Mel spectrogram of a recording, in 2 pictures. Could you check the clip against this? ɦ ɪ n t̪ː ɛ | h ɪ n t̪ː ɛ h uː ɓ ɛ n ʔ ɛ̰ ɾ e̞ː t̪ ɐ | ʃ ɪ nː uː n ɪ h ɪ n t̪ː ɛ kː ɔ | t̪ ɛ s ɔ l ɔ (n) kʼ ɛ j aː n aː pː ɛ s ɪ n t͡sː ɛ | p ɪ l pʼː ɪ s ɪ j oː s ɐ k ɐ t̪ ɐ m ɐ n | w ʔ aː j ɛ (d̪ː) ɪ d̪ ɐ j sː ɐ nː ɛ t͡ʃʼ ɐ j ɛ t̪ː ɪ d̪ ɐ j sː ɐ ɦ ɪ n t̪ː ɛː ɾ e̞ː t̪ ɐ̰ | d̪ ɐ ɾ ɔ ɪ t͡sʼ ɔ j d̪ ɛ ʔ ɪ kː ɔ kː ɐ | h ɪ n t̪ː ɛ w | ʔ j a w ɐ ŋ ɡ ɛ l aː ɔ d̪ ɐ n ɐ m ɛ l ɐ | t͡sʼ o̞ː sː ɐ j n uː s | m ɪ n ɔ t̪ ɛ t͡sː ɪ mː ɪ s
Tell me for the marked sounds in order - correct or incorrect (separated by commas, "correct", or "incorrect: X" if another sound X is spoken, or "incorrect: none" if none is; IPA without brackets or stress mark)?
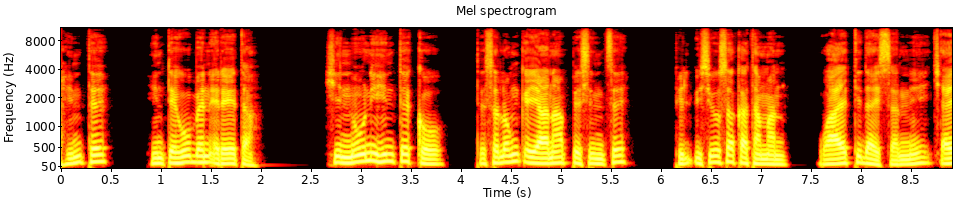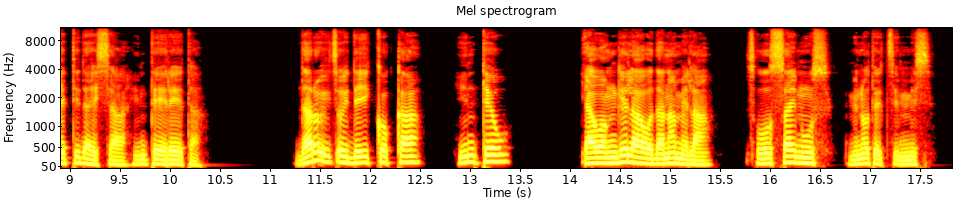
incorrect: ŋ, incorrect: t̪ː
